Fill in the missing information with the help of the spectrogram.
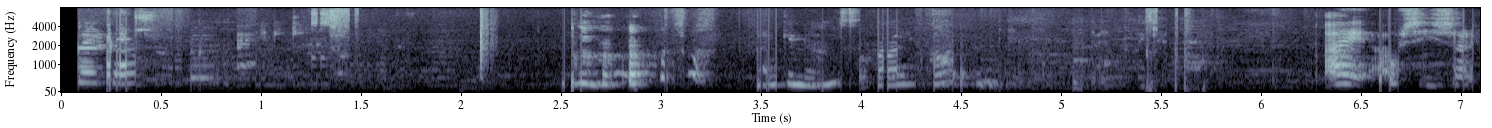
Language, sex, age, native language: Icelandic, female, 12, Icelandic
